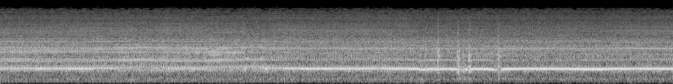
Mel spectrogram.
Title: Grinding noise coming from engine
